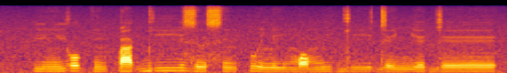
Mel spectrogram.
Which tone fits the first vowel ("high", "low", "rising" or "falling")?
low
